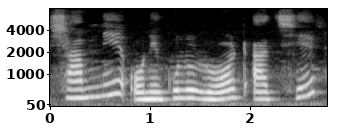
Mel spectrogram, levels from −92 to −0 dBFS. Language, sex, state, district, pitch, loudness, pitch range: Bengali, female, Tripura, West Tripura, 250 Hz, -12 LUFS, 220-290 Hz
